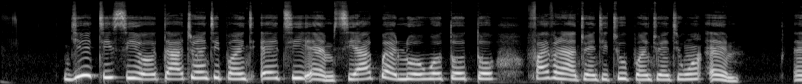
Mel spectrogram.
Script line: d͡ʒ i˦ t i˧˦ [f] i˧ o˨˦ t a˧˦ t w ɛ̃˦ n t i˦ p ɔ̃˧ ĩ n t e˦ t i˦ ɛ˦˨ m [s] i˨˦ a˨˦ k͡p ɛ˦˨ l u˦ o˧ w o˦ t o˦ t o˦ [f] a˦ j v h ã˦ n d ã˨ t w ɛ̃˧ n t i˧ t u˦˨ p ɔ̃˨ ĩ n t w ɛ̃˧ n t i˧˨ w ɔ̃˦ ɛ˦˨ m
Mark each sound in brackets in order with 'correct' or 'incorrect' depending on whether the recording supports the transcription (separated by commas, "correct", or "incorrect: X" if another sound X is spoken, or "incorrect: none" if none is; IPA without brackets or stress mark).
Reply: incorrect: s, correct, correct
